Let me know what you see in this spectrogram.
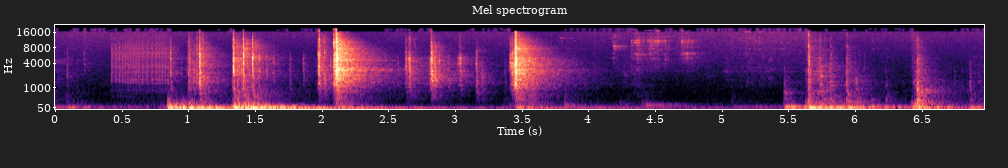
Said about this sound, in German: Hörst du das? Doc hat die Tür verkeilt. Wahrscheinlich mit einem Stuhl.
